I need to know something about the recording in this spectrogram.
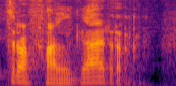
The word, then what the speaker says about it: Trafalgar: Que una cosa es que los guiris no sepan decirlo, que en su derecho están y no pasa nada, pero otra muy distinta, que un español snob lo pronuncie con acento inglés comiéndose todas las R's.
